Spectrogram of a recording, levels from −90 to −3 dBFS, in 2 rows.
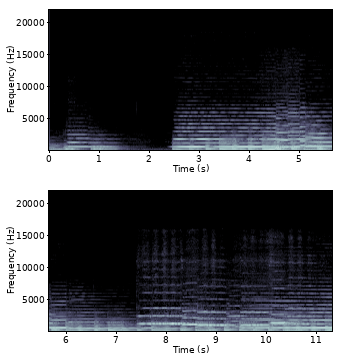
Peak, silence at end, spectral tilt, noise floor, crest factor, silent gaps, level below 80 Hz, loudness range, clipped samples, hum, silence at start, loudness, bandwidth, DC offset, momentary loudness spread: -10 dBFS; 0 s; -6.5 dB/octave; -66 dBFS; 18 dB; none; -48 dBFS; 4 LU; under 0.1%; none; 0 s; -27 LUFS; 11.5 kHz; under 0.1%; 11 LU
